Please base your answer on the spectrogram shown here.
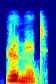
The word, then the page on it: remit: Indian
